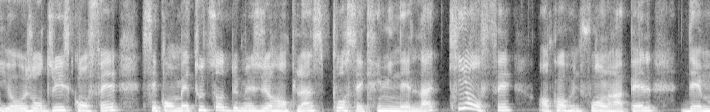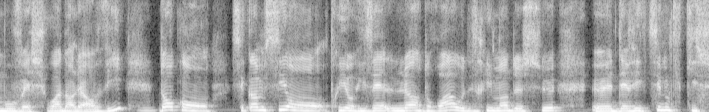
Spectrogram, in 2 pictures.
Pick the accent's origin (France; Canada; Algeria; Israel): Canada; Quebec; quand je reviens chez nous au Québec, je dis « Mon Dieu, je suis tellement bien chez nous »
